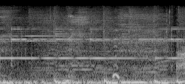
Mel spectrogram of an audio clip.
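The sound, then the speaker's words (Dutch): A bell rings with steady, bright tones that hang in the air for the full couple of seconds, over a low rumbling background, with no talking. “Ik denk ook zo eventjes de bel laten horen hoor”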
